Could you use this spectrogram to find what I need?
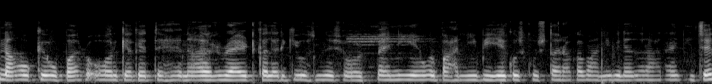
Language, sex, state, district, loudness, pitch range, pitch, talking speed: Hindi, female, Punjab, Pathankot, -17 LUFS, 200-210 Hz, 205 Hz, 250 wpm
